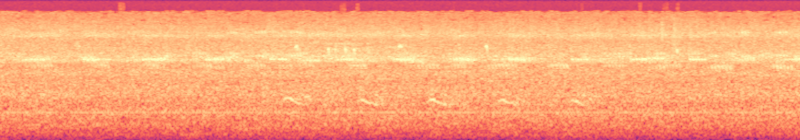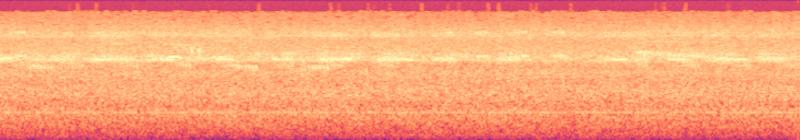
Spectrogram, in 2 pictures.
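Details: Bell cricket chorus from night toward dawn, with autumn insects: a steady, dense high shimmering trill with bands of ringing tone, unbroken throughout, plus a faint constant low hum.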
